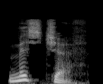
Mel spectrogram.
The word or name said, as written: Mschf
